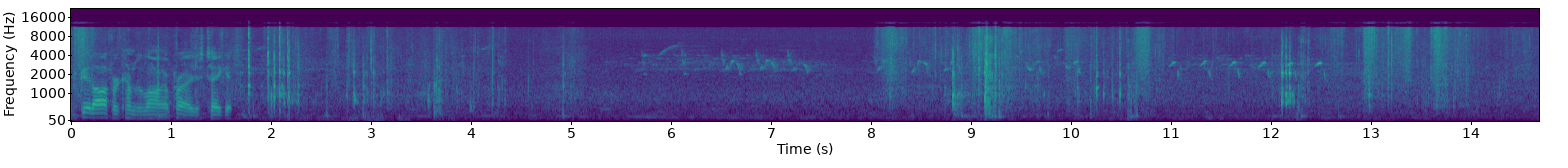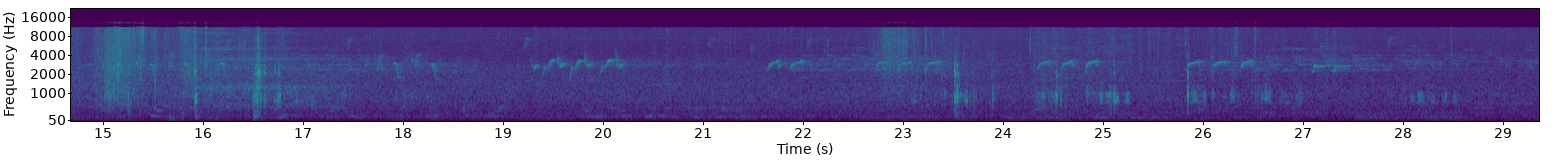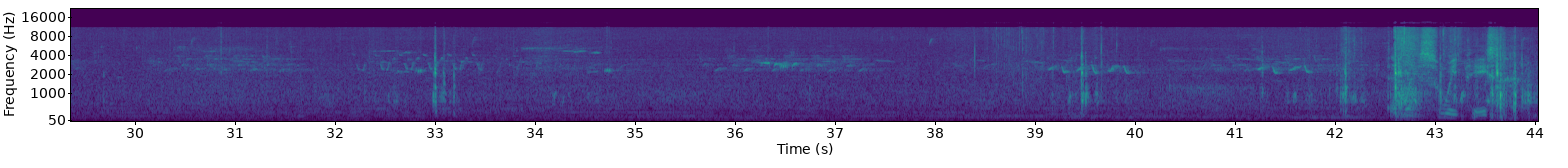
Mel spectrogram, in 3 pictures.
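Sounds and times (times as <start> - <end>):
birds chirping: 0.0 - 44.0.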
